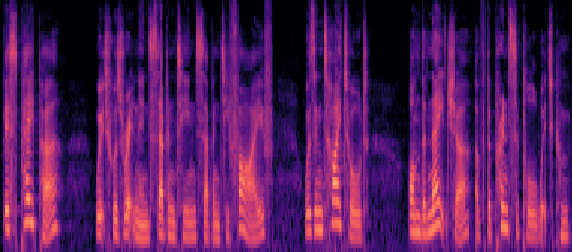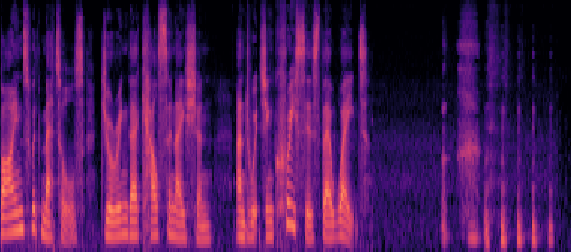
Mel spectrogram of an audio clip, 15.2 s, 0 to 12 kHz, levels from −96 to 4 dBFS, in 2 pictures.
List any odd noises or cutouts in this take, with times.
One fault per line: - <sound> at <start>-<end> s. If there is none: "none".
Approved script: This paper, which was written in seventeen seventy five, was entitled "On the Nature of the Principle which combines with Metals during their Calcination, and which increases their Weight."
- laugh at 13.5-15.0 s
